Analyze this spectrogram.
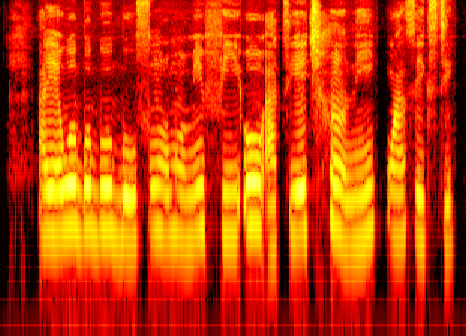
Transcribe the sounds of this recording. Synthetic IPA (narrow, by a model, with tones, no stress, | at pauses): a˨jɛ˨wo˦ɡ͡bo˧ɡ͡bo˧ɡ͡bo˨fũ˨˦ɔ˧mɔ̃˧˨mĩ˨˦fi˧o˦˨a̰˨tʰi˧e˦t͡ʃhã˦˨nĩ˨˦wã˦nsi˦ksti˨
